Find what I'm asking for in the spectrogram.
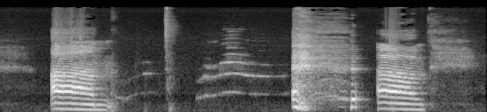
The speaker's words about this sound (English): That's our cat. She's going to meow.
